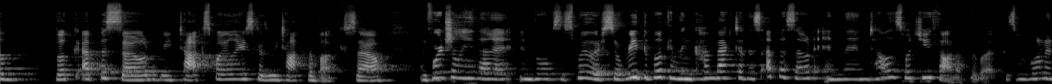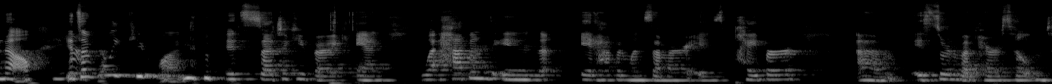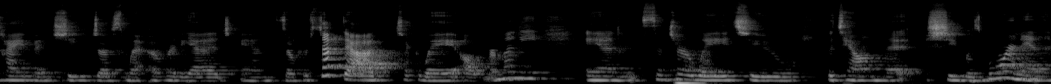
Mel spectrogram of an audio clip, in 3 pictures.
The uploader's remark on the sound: This episode may sound a bit echo-y.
